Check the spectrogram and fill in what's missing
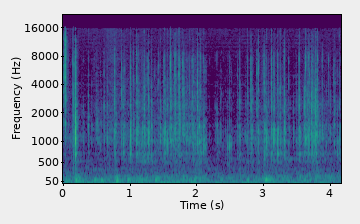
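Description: A mechanical typewriter-style keyboard with round plastic keycaps and chrome metal rims is typed on rapidly by long-nailed fingers. It gives dense, continuous clacking, with short bright clicks centered around 1 kHz and a soft low thump beneath. A brief lull comes around two and a half seconds before the typing picks back up.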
